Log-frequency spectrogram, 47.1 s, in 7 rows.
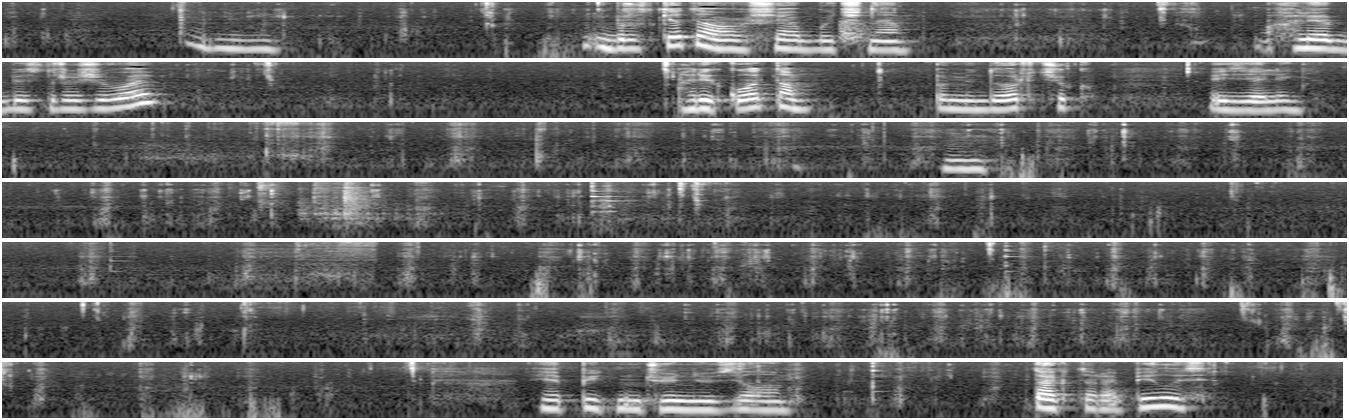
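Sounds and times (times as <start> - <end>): person chewing food: 0.0 - 2.9, 4.8 - 6.3, 7.6 - 8.8, 13.4 - 42.8, 44.2 - 45.5.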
